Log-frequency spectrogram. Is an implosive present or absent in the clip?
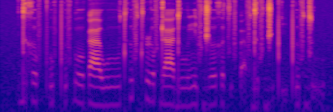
present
